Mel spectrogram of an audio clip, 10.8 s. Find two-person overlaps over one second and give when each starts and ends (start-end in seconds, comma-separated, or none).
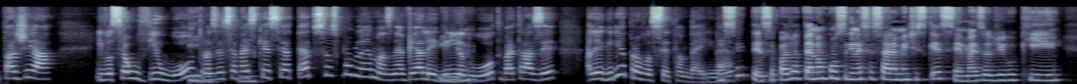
none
